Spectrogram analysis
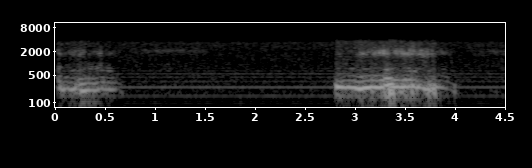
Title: Snoring puppy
